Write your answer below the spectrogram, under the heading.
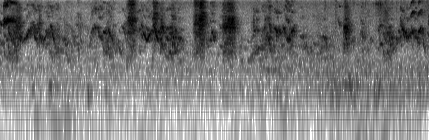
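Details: Aviary budgerigars at play near nesting boxes; a rush of overlapping chirps and scratchy chattering notes from several birds, continuous throughout.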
